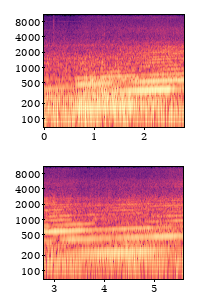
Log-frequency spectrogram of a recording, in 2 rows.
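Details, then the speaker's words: Infiniti G35 V6 just fitted with PPE long-tube headers and a Motordyne Shockwave catback, first start: smooth, even exhaust note whose pitch climbs and settles cleanly on each rev, no knocks or rattles, normal revving. "I got the PPE headers. Sounds great."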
